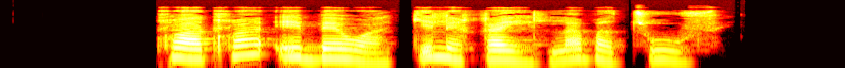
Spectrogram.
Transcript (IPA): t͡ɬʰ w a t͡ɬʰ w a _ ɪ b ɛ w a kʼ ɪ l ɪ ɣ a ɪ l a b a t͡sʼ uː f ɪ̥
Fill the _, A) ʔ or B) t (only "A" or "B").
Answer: A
